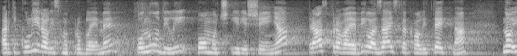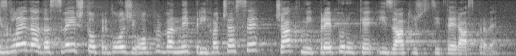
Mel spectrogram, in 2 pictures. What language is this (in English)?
Croatian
